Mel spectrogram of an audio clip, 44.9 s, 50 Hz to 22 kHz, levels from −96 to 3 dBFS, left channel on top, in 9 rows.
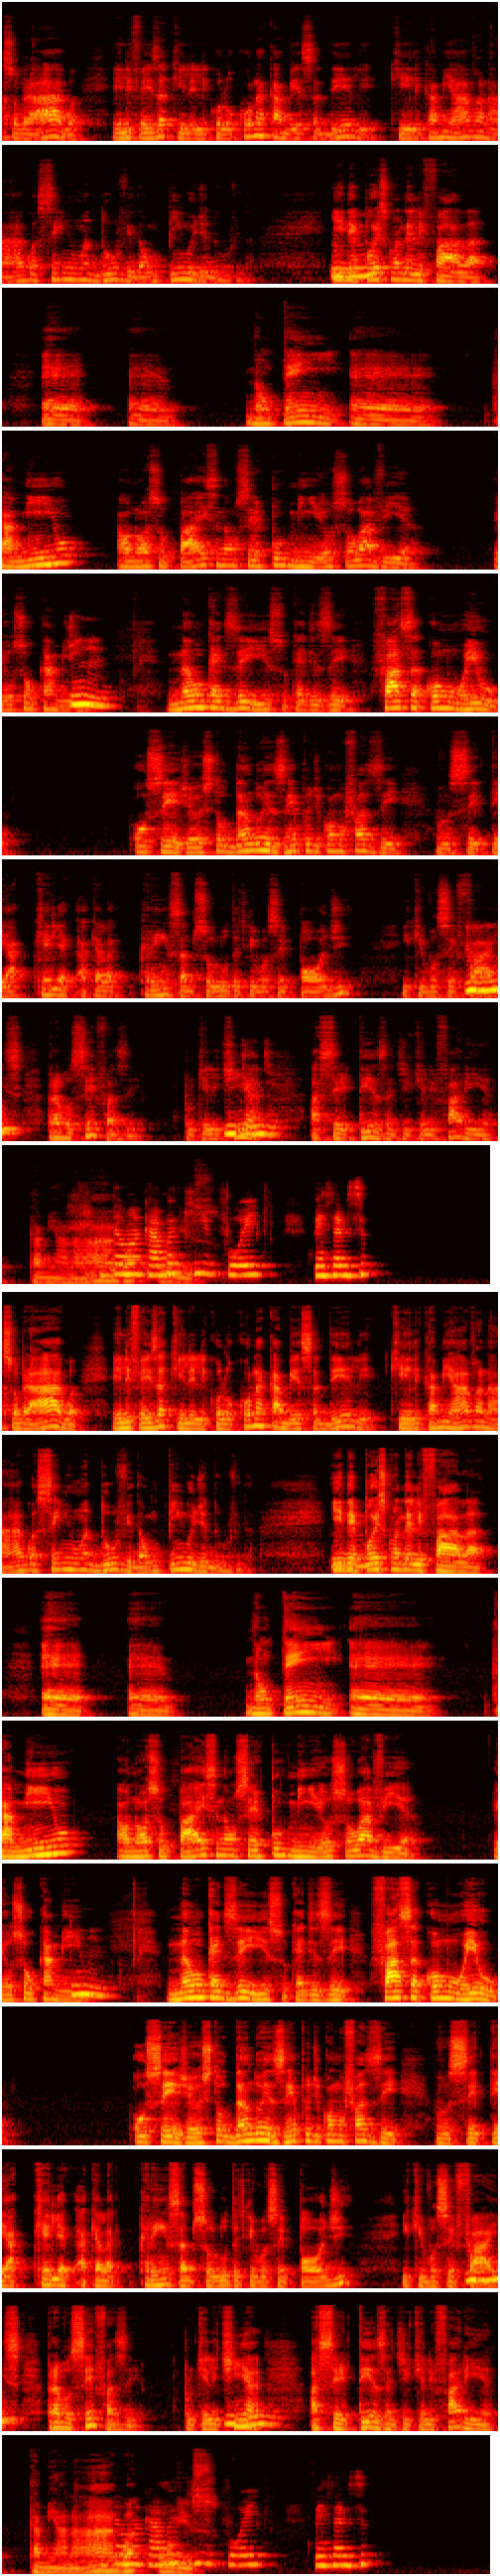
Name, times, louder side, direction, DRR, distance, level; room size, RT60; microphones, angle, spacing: voice 1, 0.0-7.3 8.0-9.9 10.4-10.8 11.3-11.7 12.5-14.4 15.0-15.7 16.2-19.2 20.0-20.9 21.7-25.0 26.3-33.5 34.0-35.2 35.5-36.4 36.8-37.6 38.1-40.0 40.3-42.0, right 5 dB, 60° right, 0.4 m, -36 dB
voice 2, 8.3-8.8 20.7-21.1 34.7-35.2 37.2-37.8 40.8-42.6 43.2-43.7, left 4 dB, 60° left, 0.4 m, -35 dB
2.8 x 2.5 x 3.9 m
head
